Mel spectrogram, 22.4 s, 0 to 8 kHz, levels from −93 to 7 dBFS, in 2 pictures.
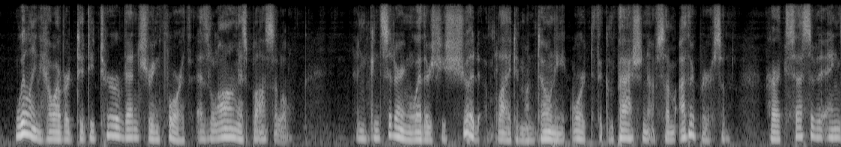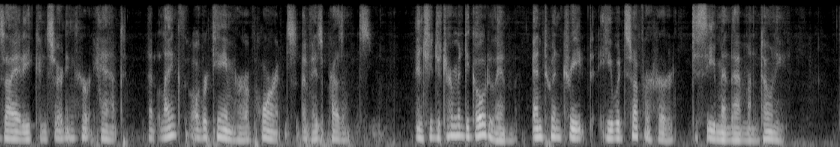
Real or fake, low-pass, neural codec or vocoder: fake; 7.2 kHz; codec, 24 kHz, 3 kbps, HILCodec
